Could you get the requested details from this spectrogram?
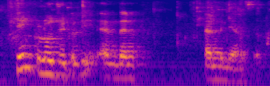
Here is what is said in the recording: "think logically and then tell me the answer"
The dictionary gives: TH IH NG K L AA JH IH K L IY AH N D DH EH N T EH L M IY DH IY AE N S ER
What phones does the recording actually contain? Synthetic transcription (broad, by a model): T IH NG K L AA JH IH K L IY AH N D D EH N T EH N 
